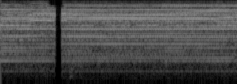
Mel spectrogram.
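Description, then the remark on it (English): Car horns blare in traffic in a long, steady, buzzing chorus, cutting out for a split second near the start and then resuming just as loud, with no voices. “Yeah, that's what it sounds like. Traffic and weather”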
